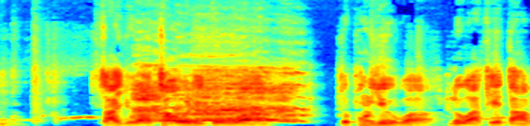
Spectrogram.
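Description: A rooster crows once, a loud raspy call that starts about a second in and lasts nearly two seconds, with talking before and after it.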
